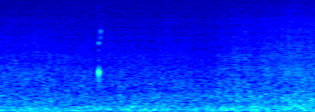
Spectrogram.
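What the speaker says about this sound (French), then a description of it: "et les vagues que tu observes et que tu entends" Ocean surf rolls in a steady, soft wash with a gentle wind hiss, calm and continuous, with one faint tonal blip partway through and no talking.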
